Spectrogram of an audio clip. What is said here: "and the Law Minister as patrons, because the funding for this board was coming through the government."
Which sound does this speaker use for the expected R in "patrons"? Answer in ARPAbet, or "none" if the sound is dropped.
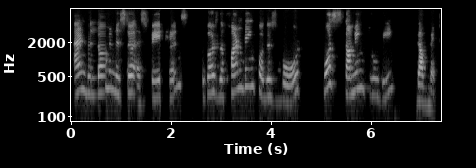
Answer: none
